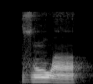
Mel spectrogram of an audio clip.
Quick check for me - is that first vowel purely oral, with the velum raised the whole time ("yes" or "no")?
no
